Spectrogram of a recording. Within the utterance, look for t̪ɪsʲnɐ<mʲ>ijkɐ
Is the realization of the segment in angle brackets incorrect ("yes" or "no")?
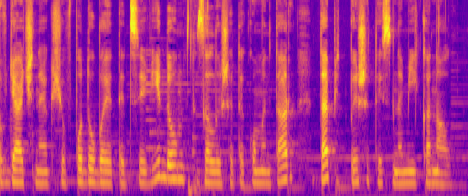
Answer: no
